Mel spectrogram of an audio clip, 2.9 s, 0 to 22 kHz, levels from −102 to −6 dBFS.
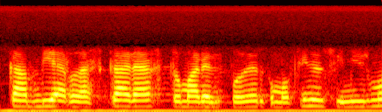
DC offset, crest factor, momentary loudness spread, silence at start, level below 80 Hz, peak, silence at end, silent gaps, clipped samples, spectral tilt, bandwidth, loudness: under 0.1%; 16 dB; 7 LU; 0 s; -44 dBFS; -8 dBFS; 0 s; none; under 0.1%; -6 dB/octave; 17.5 kHz; -25 LUFS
